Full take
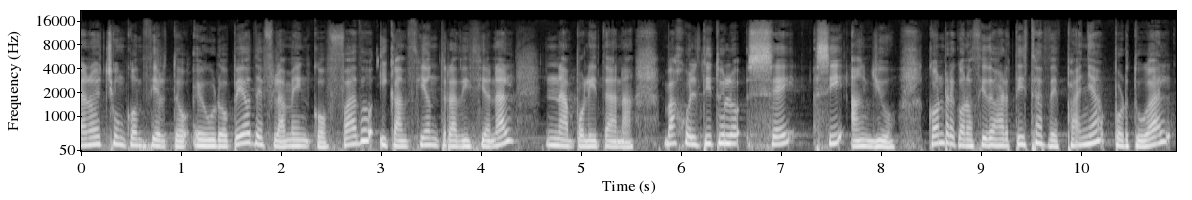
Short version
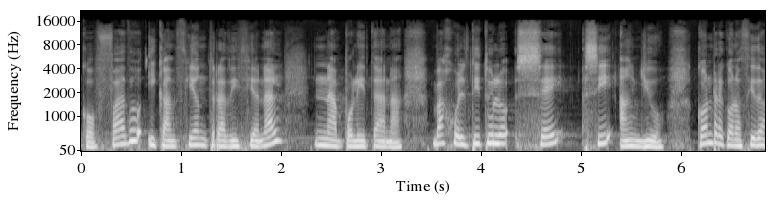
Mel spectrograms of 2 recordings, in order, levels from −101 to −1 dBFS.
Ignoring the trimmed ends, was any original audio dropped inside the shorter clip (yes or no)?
no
